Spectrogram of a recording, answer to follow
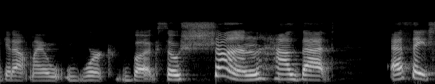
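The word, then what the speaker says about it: -tion: With that T-I-O-N, it's shun.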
